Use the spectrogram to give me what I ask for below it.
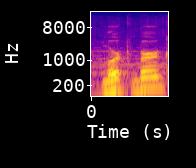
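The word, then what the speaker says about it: Mörk Borg: how you pronounce it it's m o umlaut r k b o um rg murkberg oh yeah more it's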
